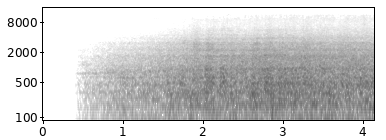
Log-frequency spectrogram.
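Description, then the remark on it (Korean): A rocking train rattles steadily along the rails on a journey to Almaty, its dense rumbling noise swelling in after a brief silence and holding loud, with no voices present. “우리는 기차를 타고 알마티로 갔는데 어린 나의 뇌리에 깊게 새겨진 흔들리던 기차의 소음과 창문 밖으로 쉴 새 없이 변하던 풍경들을 떠올리면 여전히 가슴 한쪽이 아릿해짐을 느낀다.”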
